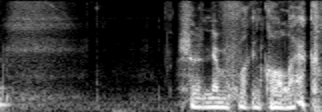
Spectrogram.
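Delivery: slow, soft regretful [name] voice; mock regretful [name]. Imagined [name] regretting the call, slow and soft. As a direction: lament it slowly, a hint of [name]. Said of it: "You know what [name] said?".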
